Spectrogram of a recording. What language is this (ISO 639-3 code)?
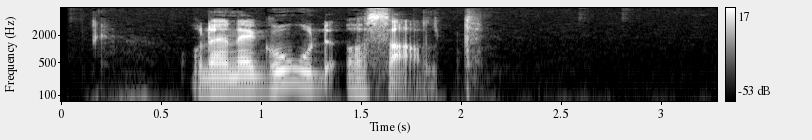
swe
